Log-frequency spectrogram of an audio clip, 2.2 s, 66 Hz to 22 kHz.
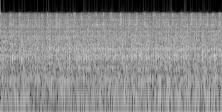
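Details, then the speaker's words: Two-stroke engine that the customer says had everything replaced: a flat, buzzy, very quiet drone that never climbs in pitch and won't rev. The mechanic is 99% sure the exhaust screen is plugged, with a faulty ignition coil not advancing timing as the alternative. "Either your exhaust screen is plugged up, which is very It's really quiet. So, that's I'm pretty 99% sure that's what it is."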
